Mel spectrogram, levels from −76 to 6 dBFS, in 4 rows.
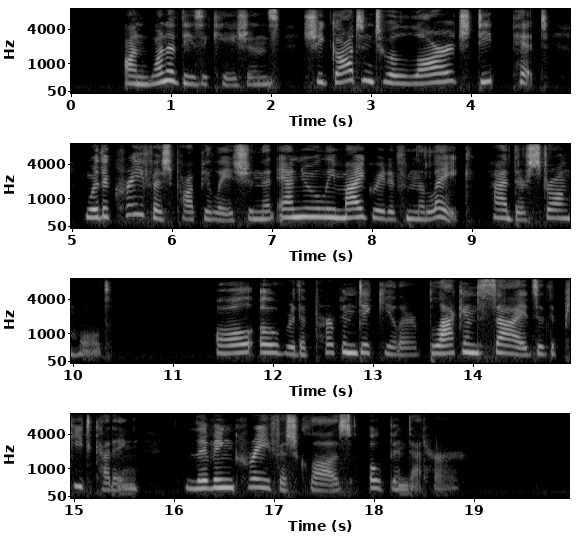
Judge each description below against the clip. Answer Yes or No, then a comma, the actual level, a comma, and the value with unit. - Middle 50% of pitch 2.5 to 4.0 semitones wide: Yes, average, 3.6 semitones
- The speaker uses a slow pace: Yes, slow, 125 wpm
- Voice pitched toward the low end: No, very high, 250 Hz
